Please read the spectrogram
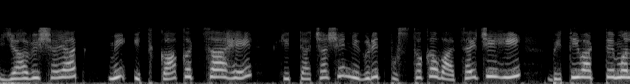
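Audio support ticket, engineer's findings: Dull, band-limited speech throughout, upper bands missing; gurgling, granular distortion, upper bands flickering on and off. Likely MP2 compression, heavily starved, rate fitting about 32 kbps. Sub-band dropout and coarse quantisation, unlike plain low-pass filtering, which stays clean.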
